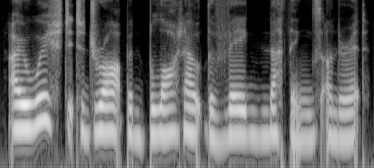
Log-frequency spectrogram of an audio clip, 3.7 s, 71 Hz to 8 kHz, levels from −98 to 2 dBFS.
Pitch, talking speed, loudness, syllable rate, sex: 185 Hz, 210 wpm, -19 LUFS, 4.5 syllables/s, female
